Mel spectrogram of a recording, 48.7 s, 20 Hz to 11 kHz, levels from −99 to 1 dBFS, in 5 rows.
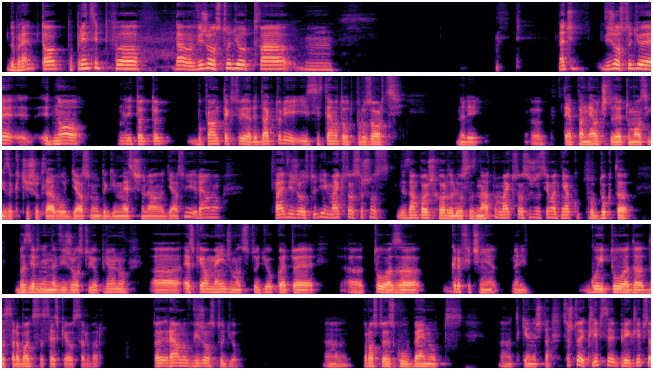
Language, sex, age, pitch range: Bulgarian, male, 30-49, 115-150 Hz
